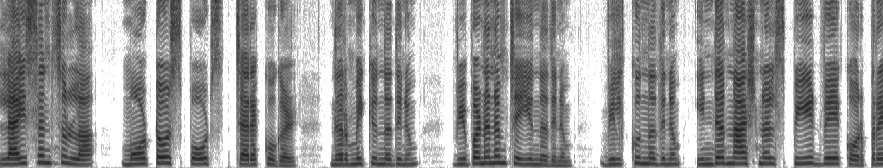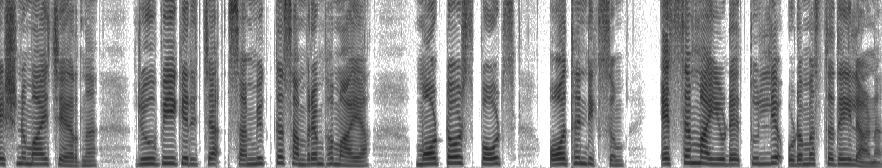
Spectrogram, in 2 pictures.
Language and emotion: Malayalam, neutral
